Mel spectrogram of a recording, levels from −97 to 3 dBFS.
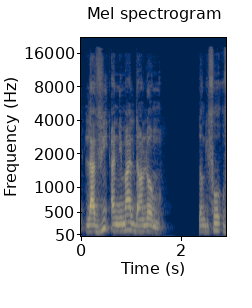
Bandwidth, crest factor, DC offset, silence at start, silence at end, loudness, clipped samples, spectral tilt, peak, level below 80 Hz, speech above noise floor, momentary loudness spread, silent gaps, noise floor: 18 kHz; 22 dB; under 0.1%; 0.1 s; 0 s; -33 LUFS; under 0.1%; -5 dB/octave; -12 dBFS; -88 dBFS; 57 dB; 15 LU; none; -90 dBFS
